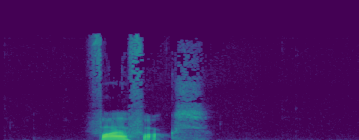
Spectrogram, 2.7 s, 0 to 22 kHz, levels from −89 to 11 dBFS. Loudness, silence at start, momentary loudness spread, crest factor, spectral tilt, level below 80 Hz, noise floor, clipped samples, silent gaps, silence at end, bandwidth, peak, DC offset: -21 LUFS; 0.7 s; 19 LU; 24 dB; -6.5 dB/octave; -64 dBFS; -75 dBFS; under 0.1%; none; 1.2 s; 17 kHz; -2 dBFS; under 0.1%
